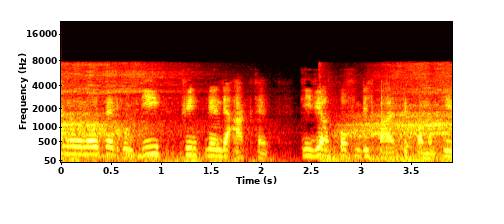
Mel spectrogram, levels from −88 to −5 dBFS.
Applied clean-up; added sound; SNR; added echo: none; Sliding door; 5 dB; reverberation time 0.4 s.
